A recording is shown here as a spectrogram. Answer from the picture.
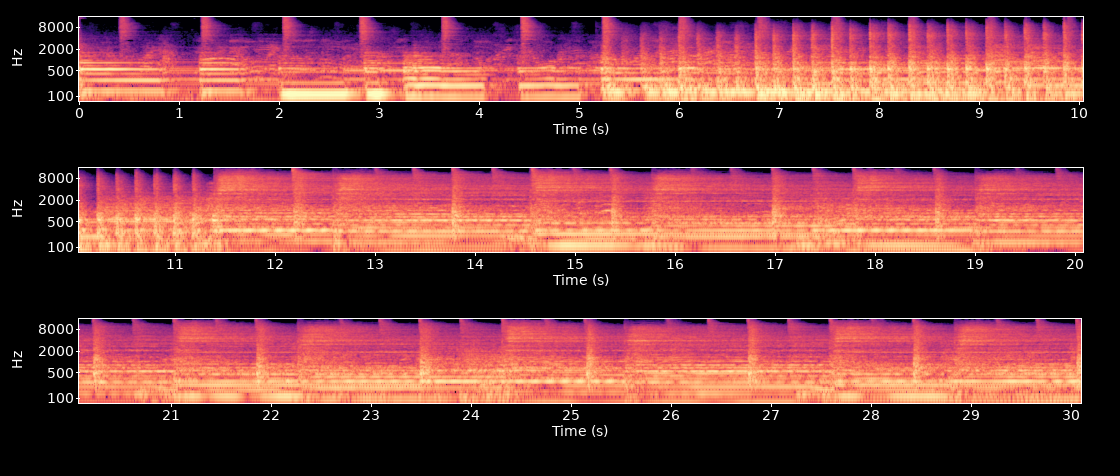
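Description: Live rock band playing loud: a few stop-start guitar and bass chords, then rapid drum hits build from about five seconds in, and about eleven seconds in the full band comes in with cymbals and a steady riff.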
